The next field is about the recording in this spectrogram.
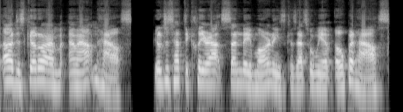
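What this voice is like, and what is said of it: Snooty woman's voice. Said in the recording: “I like your impression. ... I love this accent. ... I think it's actually pretty spot on. ... snooty women”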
